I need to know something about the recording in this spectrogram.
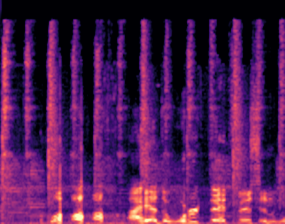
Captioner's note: laughter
